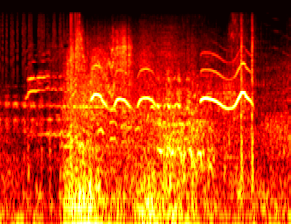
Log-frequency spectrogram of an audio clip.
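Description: A horse whinnies twice in long, wavering squeals in the video game Zelda: Breath of the Wild, close and clear over a soft background hum.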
